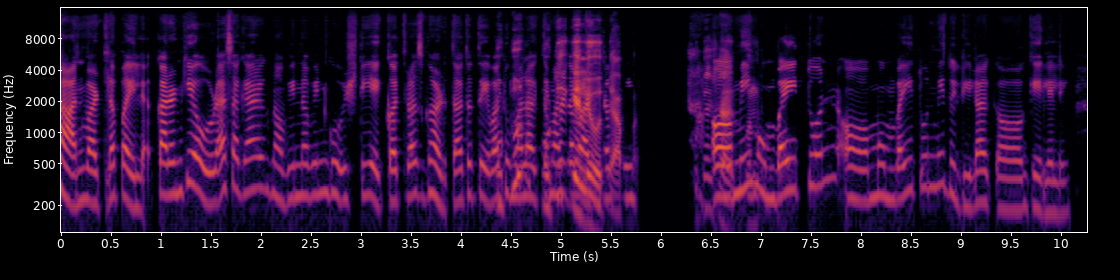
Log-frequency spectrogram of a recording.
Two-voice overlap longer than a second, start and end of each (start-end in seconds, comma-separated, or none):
4.3-5.8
